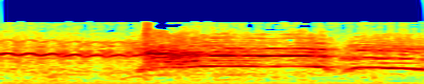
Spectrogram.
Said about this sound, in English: Then the two cowhands leaped aside, and the stallion went into action.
